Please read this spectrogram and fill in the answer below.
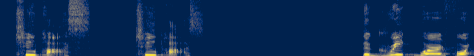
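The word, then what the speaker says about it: typoi: t y p o i and it's actually pronounced tupas tupas the greek word for impression is tupas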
